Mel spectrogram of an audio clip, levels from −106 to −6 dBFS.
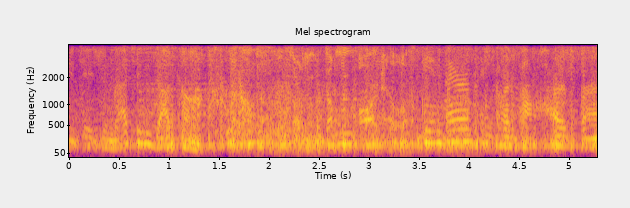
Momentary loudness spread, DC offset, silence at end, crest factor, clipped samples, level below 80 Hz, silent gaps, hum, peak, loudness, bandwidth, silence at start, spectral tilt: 4 LU; under 0.1%; 0 s; 16 dB; under 0.1%; -46 dBFS; none; none; -4 dBFS; -20 LUFS; 4 kHz; 0 s; -10.5 dB/octave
